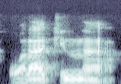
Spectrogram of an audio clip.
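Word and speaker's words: وَلٰكِنَّ: Semoga bisa dipahami untuk gharib tentang tadi lakinna sama walakinna. Nanti kalau menjumpai lafadz lakinna sama walakinna, ini cara bacanya beda. Pendek sama panjang.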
